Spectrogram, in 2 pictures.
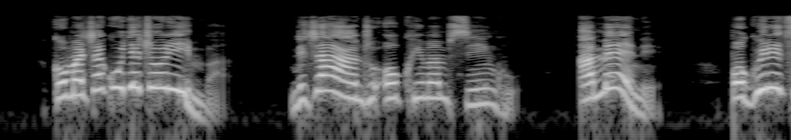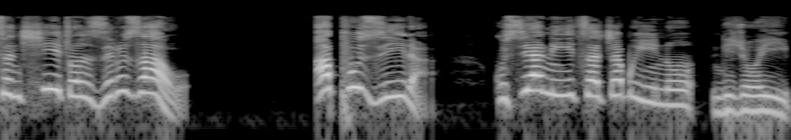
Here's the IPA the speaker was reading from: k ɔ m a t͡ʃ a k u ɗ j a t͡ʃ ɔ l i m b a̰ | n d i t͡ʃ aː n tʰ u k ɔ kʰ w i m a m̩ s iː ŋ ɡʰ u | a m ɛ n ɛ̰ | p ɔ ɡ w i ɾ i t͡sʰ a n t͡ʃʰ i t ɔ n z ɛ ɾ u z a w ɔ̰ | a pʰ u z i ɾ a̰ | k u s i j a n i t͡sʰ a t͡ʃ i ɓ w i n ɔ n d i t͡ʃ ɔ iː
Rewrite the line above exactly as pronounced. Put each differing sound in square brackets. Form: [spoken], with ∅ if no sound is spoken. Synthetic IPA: k ɔ m a t͡ʃ a k u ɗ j a t͡ʃ ɔ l i m b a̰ | n d i t͡ʃ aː n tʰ u [ʔ] ɔ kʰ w i m a m̩ s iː ŋ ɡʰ u | a m ɛ n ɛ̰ | p ɔ ɡ w i ɾ i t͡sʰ a n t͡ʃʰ i t ɔ n z ɛ ɾ u z a w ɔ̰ | a pʰ u z i ɾ a̰ | k u s i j a n i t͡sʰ a t͡ʃ [a] ɓ w i n ɔ n d i t͡ʃ ɔ iː

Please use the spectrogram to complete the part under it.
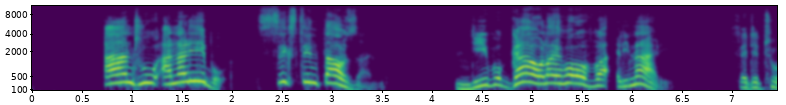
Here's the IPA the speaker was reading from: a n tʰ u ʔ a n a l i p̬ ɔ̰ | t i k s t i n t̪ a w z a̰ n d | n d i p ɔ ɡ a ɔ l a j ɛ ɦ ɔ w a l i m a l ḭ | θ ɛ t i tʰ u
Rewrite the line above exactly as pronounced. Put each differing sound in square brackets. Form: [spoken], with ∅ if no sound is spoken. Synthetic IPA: a n tʰ u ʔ a n a l i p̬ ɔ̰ | [s] i k s t i n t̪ a w z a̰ n d | n d i p ɔ ɡ a ɔ l a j ɛ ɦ ɔ [v] a l i [n] a l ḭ | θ ɛ t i tʰ u

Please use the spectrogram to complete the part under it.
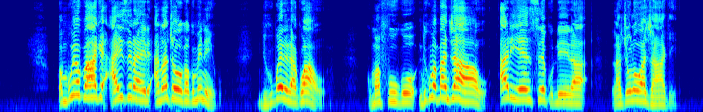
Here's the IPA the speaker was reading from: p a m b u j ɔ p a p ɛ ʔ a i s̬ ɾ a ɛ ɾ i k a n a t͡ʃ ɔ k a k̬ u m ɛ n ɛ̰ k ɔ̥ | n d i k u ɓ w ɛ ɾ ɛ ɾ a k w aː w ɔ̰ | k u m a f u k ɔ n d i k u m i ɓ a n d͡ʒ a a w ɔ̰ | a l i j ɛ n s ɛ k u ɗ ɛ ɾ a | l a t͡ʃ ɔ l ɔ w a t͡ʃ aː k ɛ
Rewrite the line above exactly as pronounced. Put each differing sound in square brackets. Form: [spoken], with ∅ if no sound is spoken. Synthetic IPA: p a m b u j ɔ p a [k] ɛ ʔ a i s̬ ɾ a ɛ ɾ i [ʔ] a n a t͡ʃ ɔ k a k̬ u m ɛ n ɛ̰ k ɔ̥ | n d i k u ɓ w ɛ ɾ ɛ ɾ a k w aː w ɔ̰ | k u m a f u k ɔ n d i k u m [a] ɓ a n d͡ʒ a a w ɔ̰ | a l i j ɛ n s ɛ k u ɗ ɛ ɾ a | l a t͡ʃ ɔ l ɔ w a t͡ʃ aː k ɛ

